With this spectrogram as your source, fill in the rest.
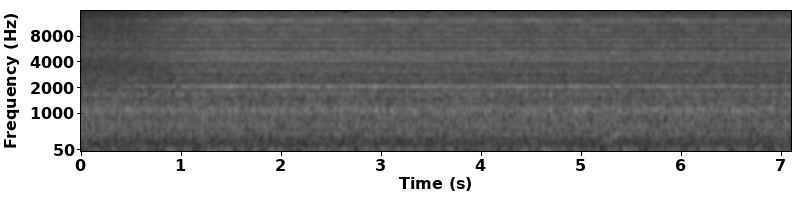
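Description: A freight train in a simulator game rolls through a Canadian mountain pass, its wheels grinding and squealing in a steady, dense rumble that holds constant throughout, with no talking.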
